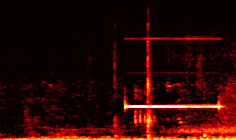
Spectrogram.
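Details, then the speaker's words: Usha induction cooktop that won't power on. A single clear high beep of about a second over a low hum; the power button switch is suspected. "दोस्तों यहां पर जो हमारा सबसे ज्यादा problem आता है दोस्तों हमारा यहां पर जो हमारा में और पावर बटन है दोस्तों इसमें ज्यादा प्रॉब्लम है"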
